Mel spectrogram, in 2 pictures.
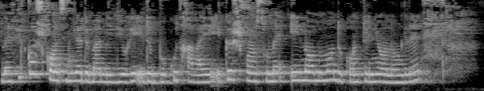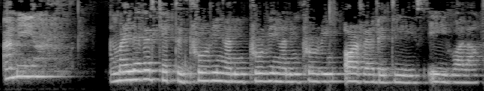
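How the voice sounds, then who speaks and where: A woman's voice: medium pitch, moderate pace, mellow. A young woman from Cameroon, a French native speaker, telling her story to camera in a casual vlog and slipping into English mid-sentence. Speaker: vlogger and interpreter. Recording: echoey room.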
